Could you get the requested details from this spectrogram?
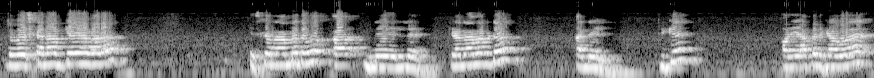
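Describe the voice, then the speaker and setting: A man's voice: very high voice, a little hiss or hum. A man teaching children to spell names, who keeps quizzing them and drags out syllables as he sounds words out. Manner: keeps quizzing the children and checking they follow. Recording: roomy, dull lo-fi sound.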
